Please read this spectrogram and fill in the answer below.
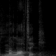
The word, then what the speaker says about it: Milotic: But if you listen to the actual pronunciation in the official Pokédex announcer in both the anime and on the 3DS, the Pokédex thing you have on there where I pronounce the names, mm-hmm. – it's Milotic.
